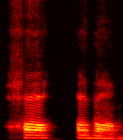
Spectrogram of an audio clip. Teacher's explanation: So what happens then is the preceding vowel, that is the vowel that occurs before the aleph, so thus the vowel that is underneath the hey of the article, is going to lengthen, and the long A-class vowel is going to be the kamates, and so thus we have the form ha adam here.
